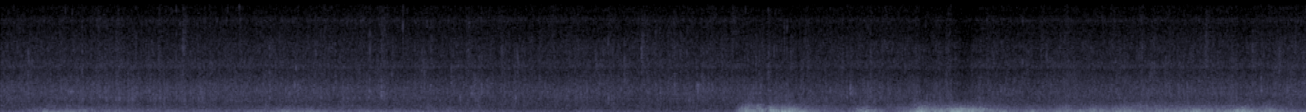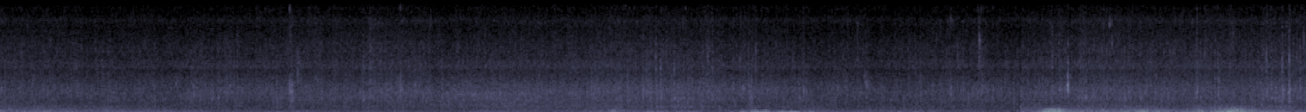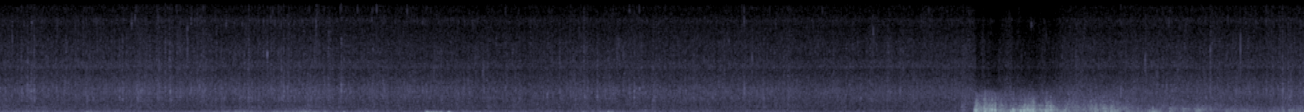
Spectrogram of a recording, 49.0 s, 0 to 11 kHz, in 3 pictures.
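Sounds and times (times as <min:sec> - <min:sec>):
hissing rain: 0:00.0 - 0:48.9
low thunder rumbles: 0:09.2 - 0:18.4, 0:29.0 - 0:34.4, 0:44.6 - 0:48.9.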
